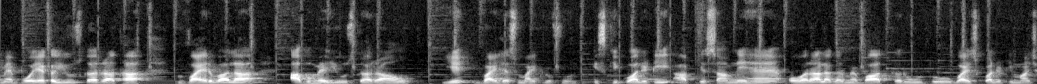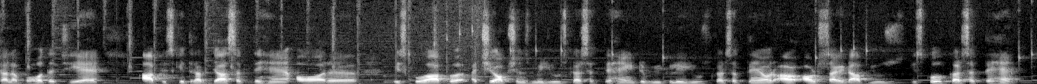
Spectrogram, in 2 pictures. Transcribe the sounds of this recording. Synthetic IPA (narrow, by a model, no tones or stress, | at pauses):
mɛ̃bɔːjakajuːzkɐɾːaɦat̪ʰa | ʋaːɪəɾʋaːla | ɐbmɛ̃juːzkɐɾːaɦaɦũ | jeʋaːɪləsmaːɪkɾoːfoːnɪskikwaːlɪʈiʔaːp̚kesaːmneɦɛɔːɾaːlɐɡəɾmɛ̃baːt̪kɐɾũt̪oʋaːɪskwaːlɪʈimaːʃaːlːabɔɦʊt̪ɐtːʃʰiɦɛ | aːpɪskit̪ɐɾəfd͡ʒaːsɐk̚t̪eɦɛ̃ʔɔːɾ | ɪskoaːpɐtːʃʰeɔːpʃənzmẽjuːzkɐɾsɐk̚t̪eɦɛ̃ɪ̃ɳʈəɾʋjukeliejuːzkɐɾsɐk̚t̪eɦɛ̃ɔːɾaʔaːʊʈʰsaːɪɖaːpjuːzɪskokɐɾsɐk̚t̪eɦɛ̃ː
